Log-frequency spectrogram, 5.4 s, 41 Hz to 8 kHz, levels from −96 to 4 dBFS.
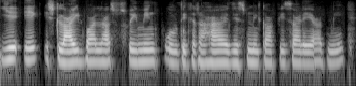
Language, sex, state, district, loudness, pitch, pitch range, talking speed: Hindi, female, Uttar Pradesh, Lalitpur, -22 LUFS, 180 Hz, 175-190 Hz, 155 wpm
